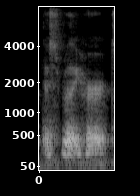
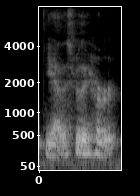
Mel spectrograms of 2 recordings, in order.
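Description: First: "This really hurt" said in an unvoiced whisper. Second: Said in the usual way. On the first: Real, not acted. Repeating her pain to viewers, whispered.

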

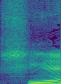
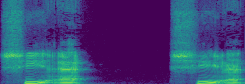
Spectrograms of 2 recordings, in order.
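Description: First: শিয়ে rising upward, second tone; second tone xie. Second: শিয়ে dipping low then falling, third tone; third tone xie. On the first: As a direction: lift শিয়ে up at the end. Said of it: "second টোনটা কি হবে". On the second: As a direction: let শিয়ে sink low. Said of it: "তিন নম্বর টোনটা হচ্ছে". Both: Shown as a demonstration.

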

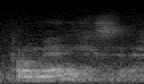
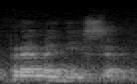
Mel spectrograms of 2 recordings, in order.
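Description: First: "Promenise" with the stress moved off the first syllable; shifted stress. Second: "Premenise" stressed on its first syllable, as a command. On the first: Lecturer quoting the past-tense answer, "Promenise" with shifted stress. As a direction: move the accent later, onto "me" or "ni" in "Promenise". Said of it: "where he shifts the stress back". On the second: Lecturer quoting the order to get dressed, "Premenise" stressed at the start. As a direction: put the accent on "Pre" in "Premenise". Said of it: "it's on that very first syllable". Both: Shown as a demonstration.

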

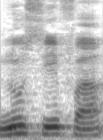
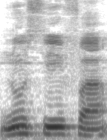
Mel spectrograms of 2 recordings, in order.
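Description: The two takes are said the same way.

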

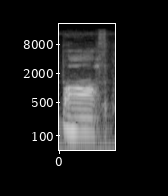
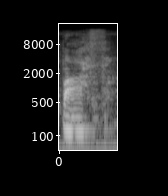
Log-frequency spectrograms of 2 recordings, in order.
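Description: First: "Bath" with a long AH, bahth; "Bath" drawn out as BAHTH; long-vowel pronunciation. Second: "Bath" with a short flat A; "Bath" with the vowel of "cat"; short-vowel pronunciation. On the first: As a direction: say "Bath" the southern English way, bahth. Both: Shown as a demonstration. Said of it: "there's always the argument".

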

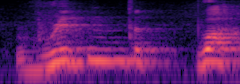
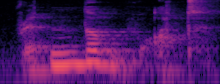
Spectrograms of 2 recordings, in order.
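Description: First: High, loud whinnying cry; angry horse neighing the words. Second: Scornful, pitched up high; disdainful horse retort; contempt. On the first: Acted. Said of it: "it came out as a sort of neigh". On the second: A narrator's reading. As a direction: sneer the question in disbelief. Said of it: "retorted the horse with extreme contempt".

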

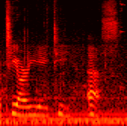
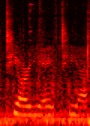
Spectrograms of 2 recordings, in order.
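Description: First: Spelling the word letter by letter; T R E A T S spelled out letter by letter. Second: Spelling T R E A T S again letter by letter; T R E A T S spelled letter by letter. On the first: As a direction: spell it so the dog won't catch on. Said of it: "He knows what a T R E A T S is". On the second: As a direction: spell treats so the dog can't tell. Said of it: "You know, T R E A T S". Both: Shown as a demonstration.

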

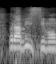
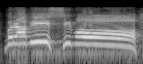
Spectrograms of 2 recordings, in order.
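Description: First: Said in the usual way. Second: Loud, long drawn-out cheer; bravo shout. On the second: Real, not acted. Cheering the magic show.

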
